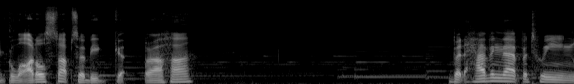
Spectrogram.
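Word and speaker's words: G'raha: Garaha. I'm just gonna say it like Garaha, I guess. Garaha. Unless I try to force the glottal stop, but anyway.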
